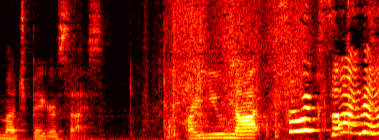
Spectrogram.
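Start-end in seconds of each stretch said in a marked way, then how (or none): 1.4-2.9 very high, excited, swooping puppet voice. Showing a new journal, asking whether the viewers are excited, in a Muppet voice. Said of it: "I'm doing my Muppet voice".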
